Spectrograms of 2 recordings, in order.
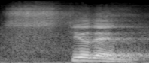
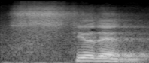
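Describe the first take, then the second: First: It begins directly with a hissing s. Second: The same.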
